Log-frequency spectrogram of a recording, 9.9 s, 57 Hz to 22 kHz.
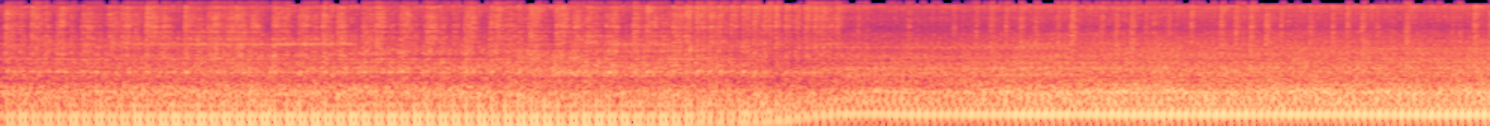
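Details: Exmark mower with Amazon-bought blade clutch, about 15 hours since new: rough pulsing engine drone turns harsher and noisier as clutch engages, horrible noise getting worse, cause unknown to owner.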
